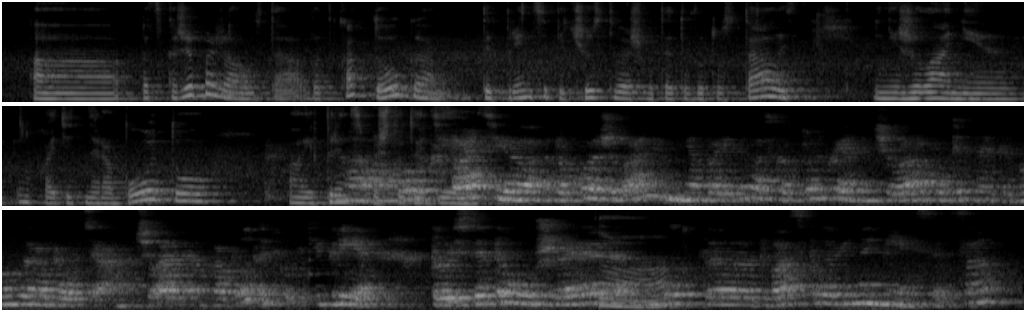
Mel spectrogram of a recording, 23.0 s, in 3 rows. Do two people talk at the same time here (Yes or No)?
Yes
